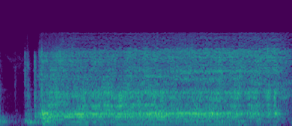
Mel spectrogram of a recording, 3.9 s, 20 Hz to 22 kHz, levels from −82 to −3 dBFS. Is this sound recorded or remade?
recorded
